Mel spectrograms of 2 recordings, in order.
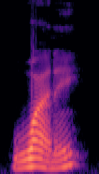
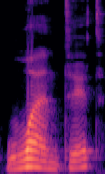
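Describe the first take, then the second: First: The T sound is left out. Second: The T sound is fully pronounced. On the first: "podemos cancelar la letra T" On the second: "diremos la palabra completa"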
